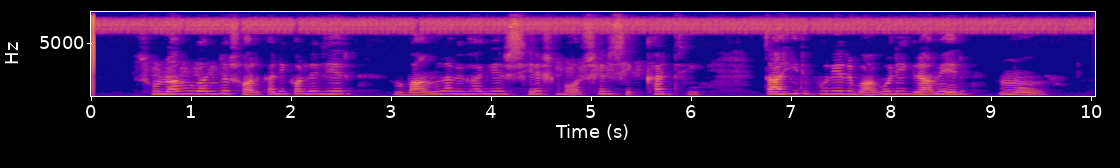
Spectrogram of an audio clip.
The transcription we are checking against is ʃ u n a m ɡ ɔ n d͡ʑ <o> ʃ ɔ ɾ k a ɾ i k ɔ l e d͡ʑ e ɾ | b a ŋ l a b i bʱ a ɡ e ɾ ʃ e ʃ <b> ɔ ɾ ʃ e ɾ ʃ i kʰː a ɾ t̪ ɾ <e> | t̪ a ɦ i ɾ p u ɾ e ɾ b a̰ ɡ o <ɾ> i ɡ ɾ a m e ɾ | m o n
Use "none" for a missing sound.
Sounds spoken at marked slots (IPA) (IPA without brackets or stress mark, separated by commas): o, b, i, l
